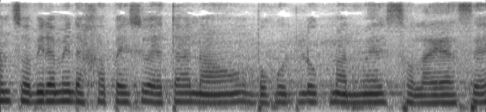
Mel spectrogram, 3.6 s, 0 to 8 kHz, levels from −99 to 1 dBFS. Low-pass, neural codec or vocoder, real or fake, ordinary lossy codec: 7.2 kHz; codec, 16 kHz in and 24 kHz out, 1 kbps, XY-Tokenizer; fake; MP3, 48 kbps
